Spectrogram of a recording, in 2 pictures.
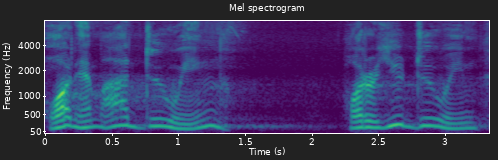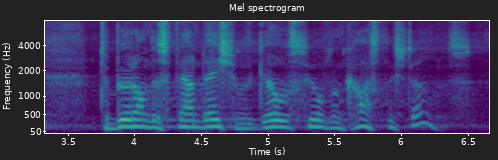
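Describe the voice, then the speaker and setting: A man's voice: on the high side, a little slow, husky. Earnest preacher man in a reverberant hall. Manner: earnest, repeats words, rises to emphatic peaks and drops to hushed asides. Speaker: pastor. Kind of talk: sermon.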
